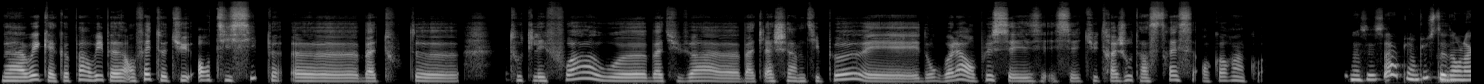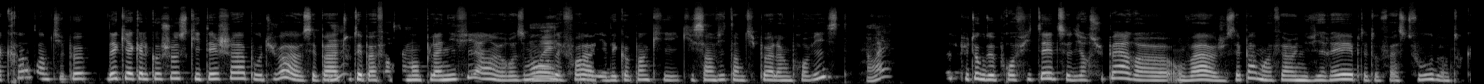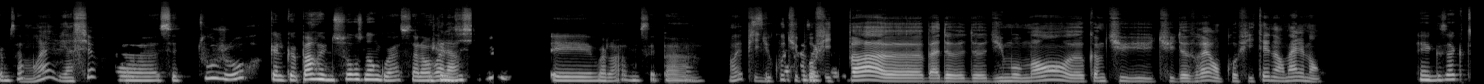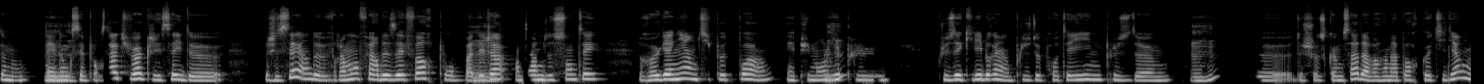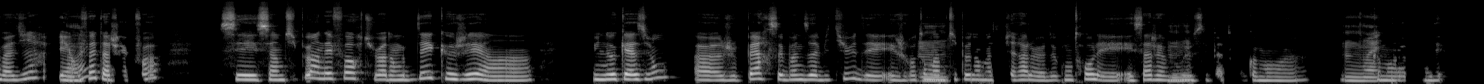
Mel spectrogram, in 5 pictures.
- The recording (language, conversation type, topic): French, advice, Comment expliquer une rechute dans une mauvaise habitude malgré de bonnes intentions ?
- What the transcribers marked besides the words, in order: stressed: "anticipes"; stressed: "toujours"; stressed: "occasion"; unintelligible speech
